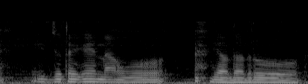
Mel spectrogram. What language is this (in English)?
Kannada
